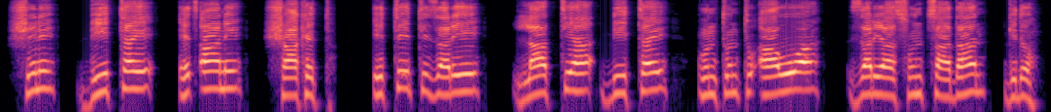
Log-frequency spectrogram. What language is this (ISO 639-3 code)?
dwr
